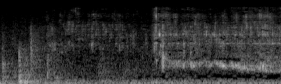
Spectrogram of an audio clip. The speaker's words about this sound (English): Okay, George is just filling up the wine glass here. He's okay, I think it's almost about right. Looking good.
